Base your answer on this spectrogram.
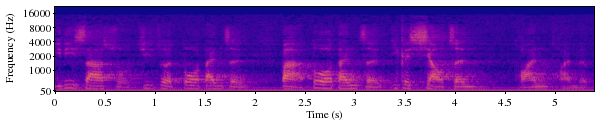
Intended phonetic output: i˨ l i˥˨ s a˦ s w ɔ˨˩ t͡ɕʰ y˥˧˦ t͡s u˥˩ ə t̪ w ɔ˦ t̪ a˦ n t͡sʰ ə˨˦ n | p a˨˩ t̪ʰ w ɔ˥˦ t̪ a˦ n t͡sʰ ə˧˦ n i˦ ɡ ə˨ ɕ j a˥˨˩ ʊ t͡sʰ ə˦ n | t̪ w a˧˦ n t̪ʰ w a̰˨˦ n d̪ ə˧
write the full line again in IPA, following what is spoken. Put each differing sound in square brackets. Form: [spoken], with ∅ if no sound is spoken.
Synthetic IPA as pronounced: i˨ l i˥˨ s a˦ s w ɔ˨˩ [t͡ɕ] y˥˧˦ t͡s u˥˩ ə t̪ w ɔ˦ t̪ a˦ n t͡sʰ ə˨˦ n | p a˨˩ [t̪] w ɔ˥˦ t̪ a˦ n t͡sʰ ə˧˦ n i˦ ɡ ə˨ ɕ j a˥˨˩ ʊ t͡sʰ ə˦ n | [t̪ʰ] w a˧˦ n t̪ʰ w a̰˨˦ n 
